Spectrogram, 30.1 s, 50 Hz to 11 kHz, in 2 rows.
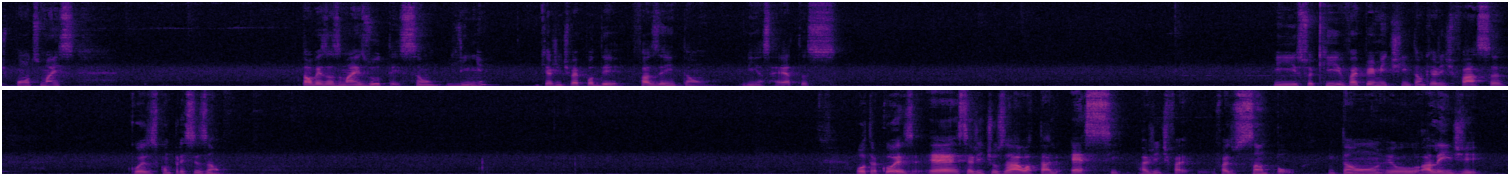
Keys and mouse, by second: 5.2 click, 6.5 middle click, 7.4 click, 8.7 click, 9.9 middle click, 14.4 click, 15.5 click, 16.8 middle click, 17.7 click, 19.1 click, 20.1 middle click, 20.7 ctrl+middle click, 20.8 ctrl+middle click, 21.3 middle click, 23.7 ctrl+middle click, 24.2 shift+middle click, 24.7 ctrl+middle click.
